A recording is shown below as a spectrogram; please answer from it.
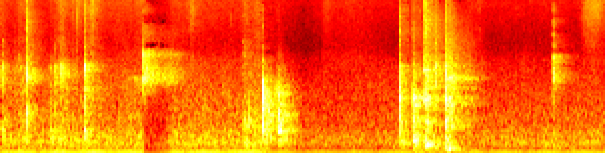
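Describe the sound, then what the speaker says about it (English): Lid clattering onto a Thermomix in a kitchen: several sharp plastic clicks and knocks in short clusters, close and clear over a steady low hum. "And now we're going to put the lid on."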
